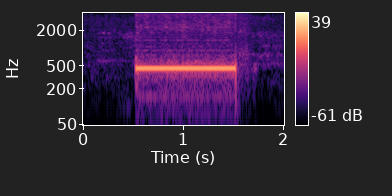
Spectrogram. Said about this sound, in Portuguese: Tô tentando fazer ligação.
